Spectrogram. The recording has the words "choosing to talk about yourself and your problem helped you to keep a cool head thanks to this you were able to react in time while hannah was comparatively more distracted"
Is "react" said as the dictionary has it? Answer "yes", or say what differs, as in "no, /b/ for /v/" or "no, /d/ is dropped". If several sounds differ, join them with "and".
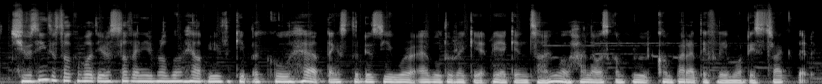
no, /t/ is dropped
